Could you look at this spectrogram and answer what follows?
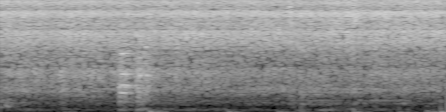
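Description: Chopped carrots and beans go into a hot pan with onion and garlic for white sauce pasta, raising a steady close sizzling hiss with a short crackling burst early on, continuous and moderately loud.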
